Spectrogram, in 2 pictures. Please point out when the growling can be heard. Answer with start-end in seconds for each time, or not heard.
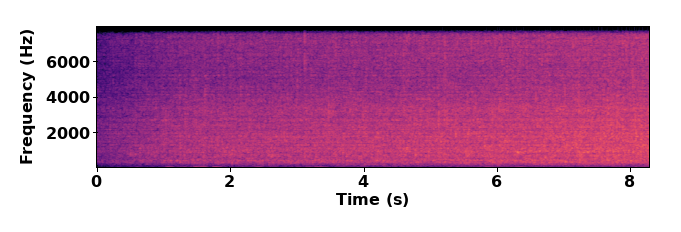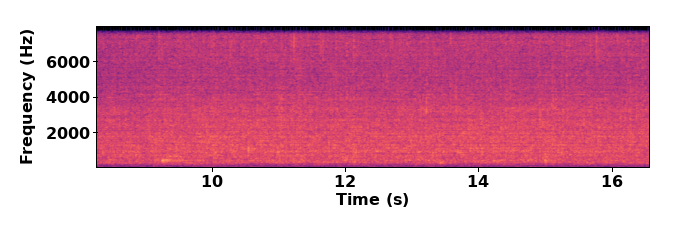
not heard.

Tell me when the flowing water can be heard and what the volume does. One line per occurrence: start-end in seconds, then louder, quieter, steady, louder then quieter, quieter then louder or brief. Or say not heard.
0.0-16.5 louder.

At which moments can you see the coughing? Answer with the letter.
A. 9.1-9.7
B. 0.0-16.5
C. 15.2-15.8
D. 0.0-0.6
A.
